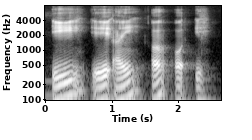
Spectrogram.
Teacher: जिन स्वरों के उच्चारण में जीवा का अग्र भाग सक्रिय होता है उसे अग्र स्वर कहते हैं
